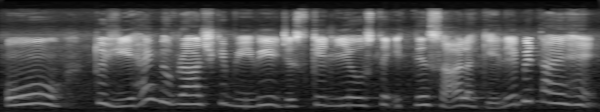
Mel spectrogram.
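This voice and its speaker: A woman's voice: high voice, animated, moderate pace, slight background noise, exaggerated voice. A woman playing a kindly older mother-in-law. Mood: fond. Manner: affectionate, gently commanding.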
